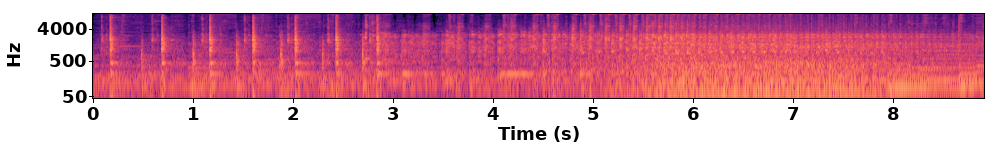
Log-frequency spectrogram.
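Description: International Harvester Model LB single-cylinder gasoline stationary engine being started by hand. It fires with sharp putts about twice a second at first, then catches about three seconds in and settles into a fast, steady mechanical clatter as it runs.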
